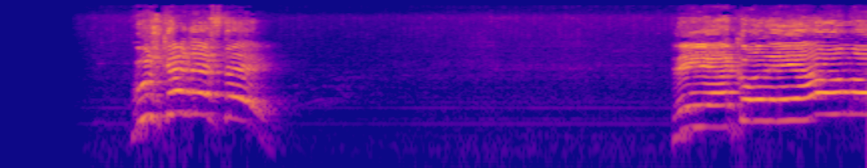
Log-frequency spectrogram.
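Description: A young man sings a melodic chant loudly and with feeling, close by.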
